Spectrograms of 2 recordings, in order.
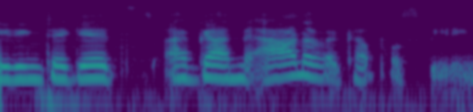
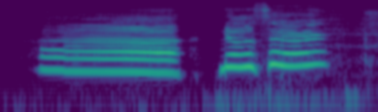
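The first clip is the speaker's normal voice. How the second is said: put-on nervous voice, much higher, louder; 7 semitones higher, 11 dB louder than usual. Retelling being pulled over for the first time, answering the officer: retelling own nervous reply. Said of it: "And I was just like so nervous".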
